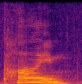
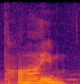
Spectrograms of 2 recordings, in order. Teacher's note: huruf T ini ada letupannya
